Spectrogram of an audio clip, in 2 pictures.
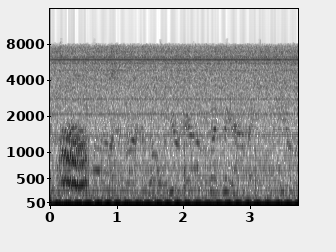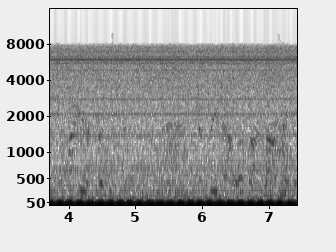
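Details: A female house cat makes her strange noise in a brief, bright, harmonic burst right at the start. A person keeps asking her what's the matter, and faint low murmurs follow.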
